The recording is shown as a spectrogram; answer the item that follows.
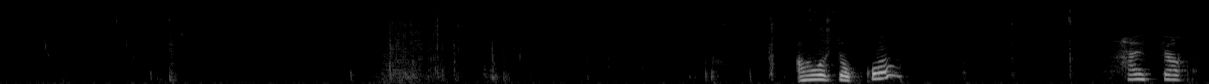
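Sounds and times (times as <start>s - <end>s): faint biting and chewing: 0.0s - 2.1s, 4.5s - 8.0s, 9.1s - 11.2s.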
